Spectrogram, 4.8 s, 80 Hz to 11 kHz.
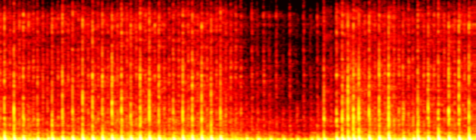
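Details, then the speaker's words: Old Russell 196cc four-stroke on a Baja mini bike, sat many years, after carb rebuild (jet and emulsion tube drilled out) and throttle arm tightened for broken idle screw: steady even single-cylinder putter under music; running healthy. "Awesome, it sounds so cool. Oh, I'm so proud of myself. That carburetor was a nightmare."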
